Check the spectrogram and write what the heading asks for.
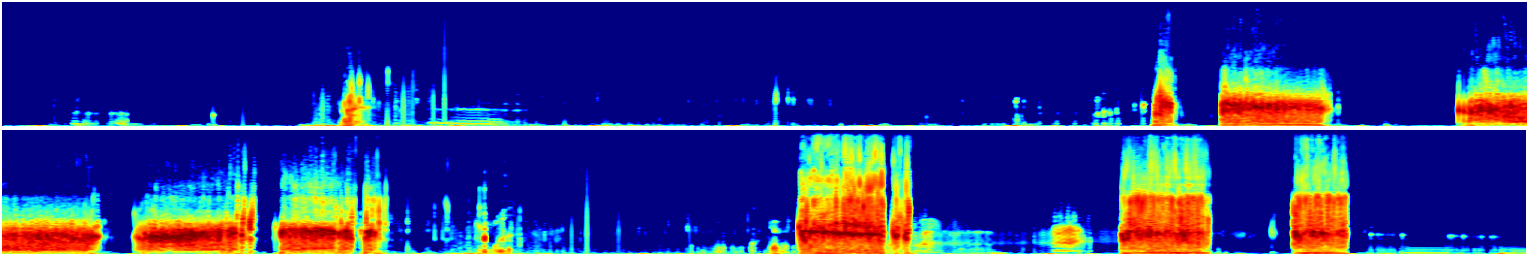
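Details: Loud gurgling, rumbling and squeaking bursts from the empty stomach of a person who had not eaten for a day; hunger bowel sounds (borborygmi).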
